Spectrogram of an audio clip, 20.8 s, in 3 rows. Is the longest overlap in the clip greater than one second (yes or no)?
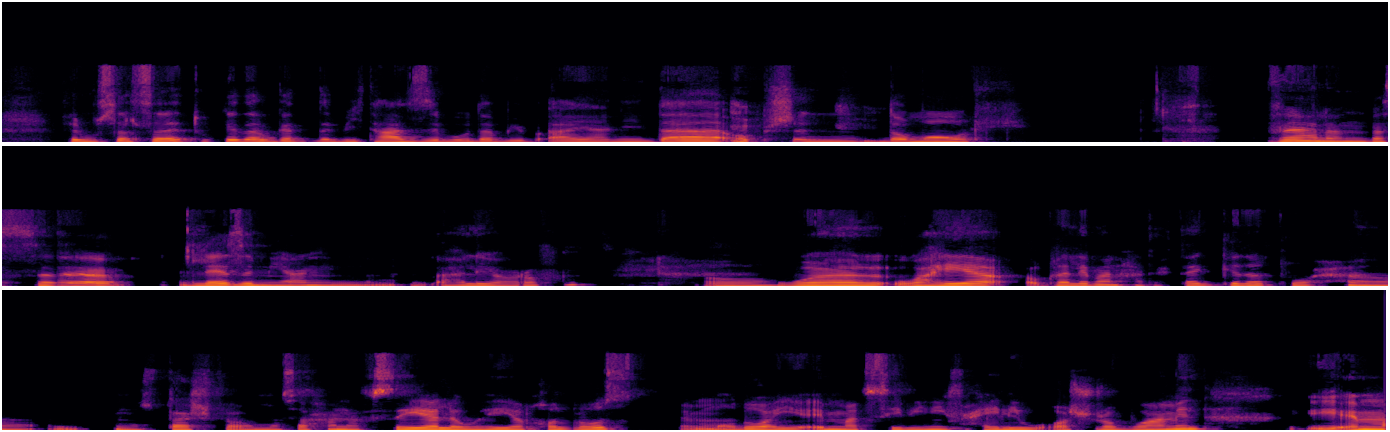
no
